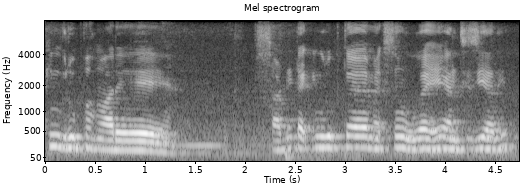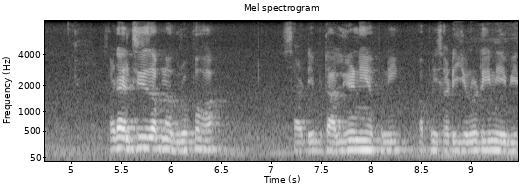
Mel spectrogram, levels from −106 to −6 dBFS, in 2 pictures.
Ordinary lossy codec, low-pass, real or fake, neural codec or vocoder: none; none; real; none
